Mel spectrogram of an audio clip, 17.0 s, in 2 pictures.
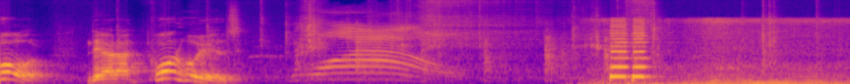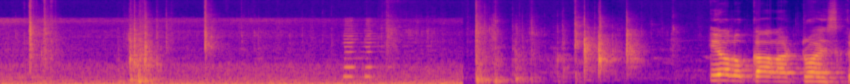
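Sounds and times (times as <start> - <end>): low engine rumble: 5.6 - 13.2
car horn toot: 5.7 - 7.4, 8.6 - 13.1
clicks of plastic toy cars: 7.4 - 11.1, 13.2 - 15.4.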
